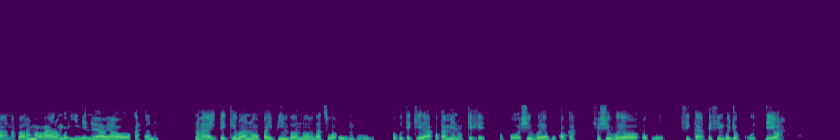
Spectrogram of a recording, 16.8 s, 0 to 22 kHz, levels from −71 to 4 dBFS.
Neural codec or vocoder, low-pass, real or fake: none; 5.4 kHz; real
